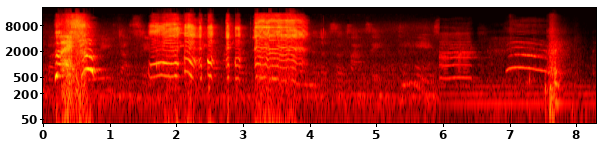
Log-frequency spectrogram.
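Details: Several short, high-pitched sneezes from a baby, then fussing and a brief cry, with adult voices nearby; infant sneezing.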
